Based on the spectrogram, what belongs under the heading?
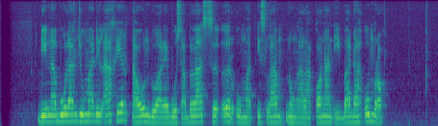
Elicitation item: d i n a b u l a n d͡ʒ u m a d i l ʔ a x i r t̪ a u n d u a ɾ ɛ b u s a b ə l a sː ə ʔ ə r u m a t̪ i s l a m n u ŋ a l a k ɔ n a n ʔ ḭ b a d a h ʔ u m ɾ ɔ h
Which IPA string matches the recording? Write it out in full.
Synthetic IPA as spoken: d i n a b u l a n d͡ʒ u m a d i l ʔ a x i r t̪ a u n d u a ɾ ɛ b u s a b ə l a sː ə ʔ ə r u m a t̪ i s l a m n u ŋ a l a k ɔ n a n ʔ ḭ b a d a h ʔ u m ɾ ɔ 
